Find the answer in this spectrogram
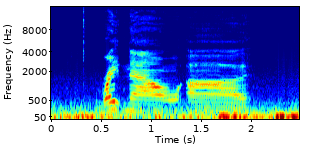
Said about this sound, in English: So right now we're driving in a car.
